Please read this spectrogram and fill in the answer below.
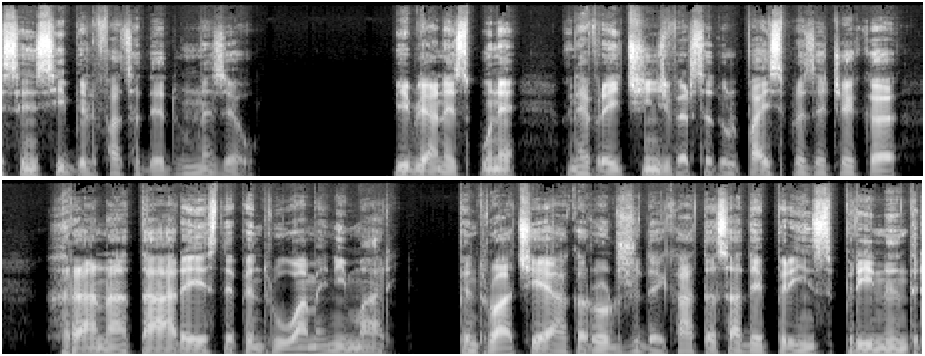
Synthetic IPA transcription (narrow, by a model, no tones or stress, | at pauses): se̞nsibilfat̪səd̪e̞d̪umne̞ze̞w | bibliane̞spune̞ | ɨne̞vɾe̞jt͡ʃint͡ʃʲve̞rse̞t̪ulpajspɾəze̞t͡ʃe̞kə | xɾanat̪aɾe̞je̞st̪e̞pe̞nt̪ɾuoame̞nimarʲ | pent̪ɾuat͡ʃe̞jakəɾo̞rʒud̪e̞kat̪əsad̪e̞pɾinspɾinɨnt̪ɾ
